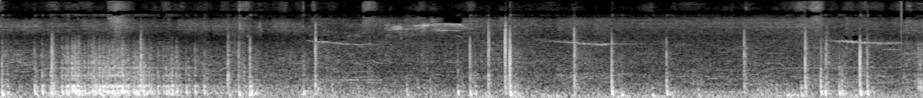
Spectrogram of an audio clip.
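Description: Fireworks going off: a rapid, irregular string of sharp bangs and pops over a steady low rumble.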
